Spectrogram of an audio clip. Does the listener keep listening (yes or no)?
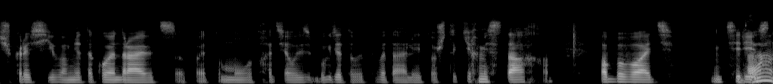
no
